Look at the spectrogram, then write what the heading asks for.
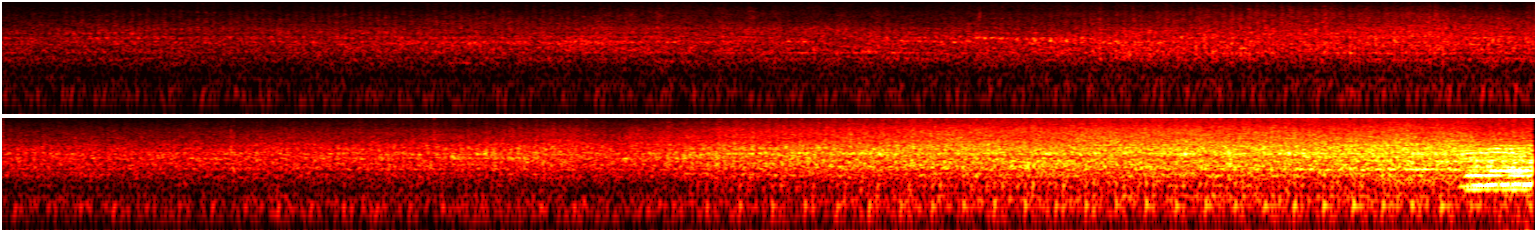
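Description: Diesel-electric locomotive at the head of a passenger train approaching, its engine and wheels on the rails growing steadily louder. Its horn starts to sound just before the end.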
